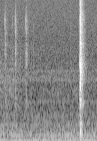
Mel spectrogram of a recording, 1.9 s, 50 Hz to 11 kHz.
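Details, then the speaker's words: Sony SL-C9 Betamax recorder fitted with a known-good power supply and working DC-DC converter; a few faint ticks, then one sharp relay click in the power supply, then silence with no motor or hum; clicks but won't power up, fault unknown. "let's Power It Up nothing almost nothing I can hear relay click in the power"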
